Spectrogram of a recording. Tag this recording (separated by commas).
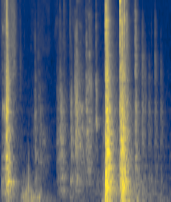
home sounds, Door, Slam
